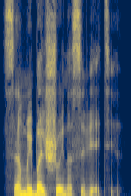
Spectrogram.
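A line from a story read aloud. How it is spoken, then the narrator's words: Grim smirk. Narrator (Russian): мрачно ухмыльнулся Шрам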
